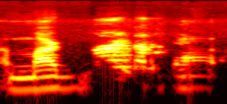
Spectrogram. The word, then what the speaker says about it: Margaux: Stephen asked, the Hemingway, how do you pronounce her name? Margot.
